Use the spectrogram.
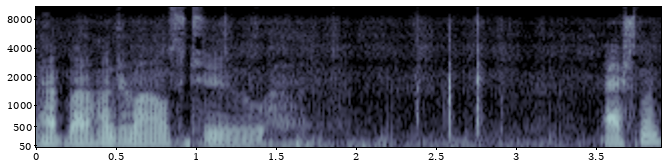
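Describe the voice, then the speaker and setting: A fairly low-pitched man with monotone, flat intonation, a moderate pace, light background noise and a dry sound with no echo. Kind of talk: casual vlog chat. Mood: relaxed, content. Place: open country. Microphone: phone near.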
